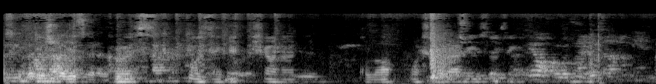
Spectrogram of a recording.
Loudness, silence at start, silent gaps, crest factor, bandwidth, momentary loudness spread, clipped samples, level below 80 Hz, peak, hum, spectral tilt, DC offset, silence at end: -20 LUFS; 0.05 s; none; 20 dB; 12 kHz; 19 LU; under 0.1%; -52 dBFS; 0 dBFS; none; -4 dB/octave; under 0.1%; 0 s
